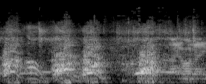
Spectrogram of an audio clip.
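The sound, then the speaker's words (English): A police dog barks repeatedly, giving a few sharp, loud barks in bursts over a noisy, busy background. “We're going to send that dog in.”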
